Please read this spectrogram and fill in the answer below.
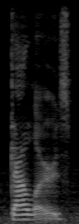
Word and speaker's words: GaLos: see, I'm pretty sure we did the spelling first, and then I was like, but we'll pronounce it like gallows because we're playing on it Mm.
